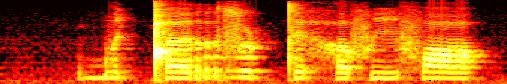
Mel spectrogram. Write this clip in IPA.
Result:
bə ǃɜrzuʈ tɪhʌfifɒ

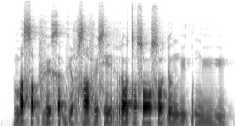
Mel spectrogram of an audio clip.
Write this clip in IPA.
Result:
masˤɛbvø xɐbyːvzˤav øsɪːrɔ dosˤo sˤuɗʊ ŋyːk͡puŋ͡myː

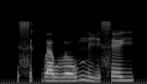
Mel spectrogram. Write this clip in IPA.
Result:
sɪ˨k̚lɐ˨wlo˨˥w n̪iː˨˩se˥j

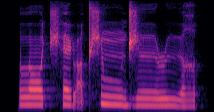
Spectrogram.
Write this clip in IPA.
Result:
lɔ t͡ʃʰɛɽṵtˤ ʃũːd͡ʒɘːɹɨʁ

